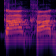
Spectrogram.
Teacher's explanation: यहाँ आपकी कंठ से आवाज निकलती है। जो गले का नीचे वाला ज्वाइंट वाला हिस्सा है जहां पर आपका कंठ होता है, वो वहां से आपकी आवाज निकलती है।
